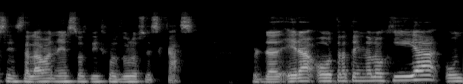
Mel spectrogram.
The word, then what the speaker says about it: SCSI: llamaban verdad discos duros es casi esto scsi se pronunciaba como es casi es casi se llamaban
